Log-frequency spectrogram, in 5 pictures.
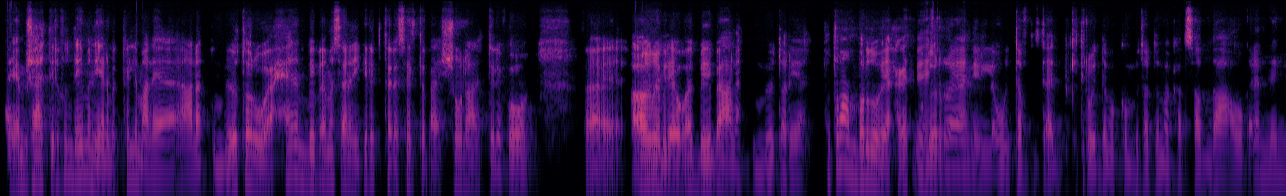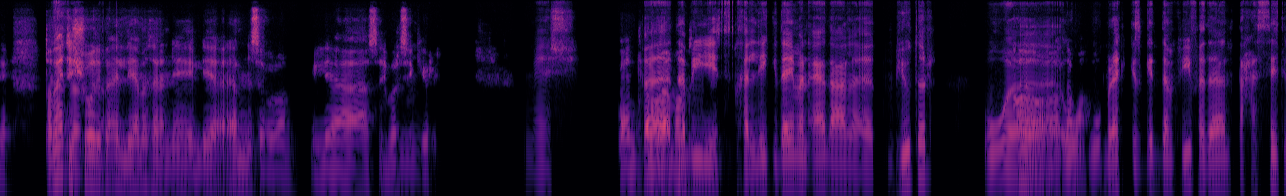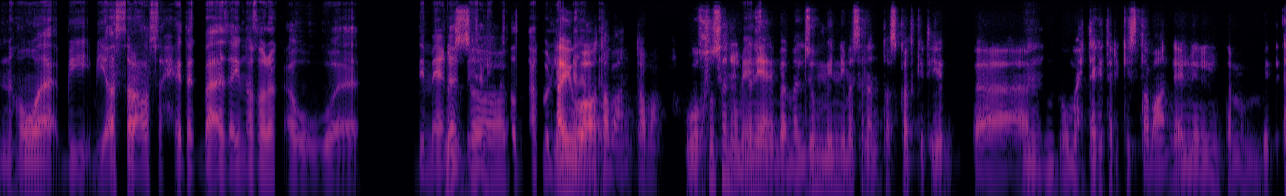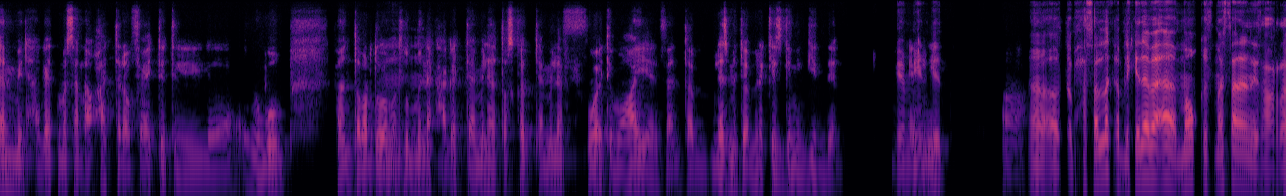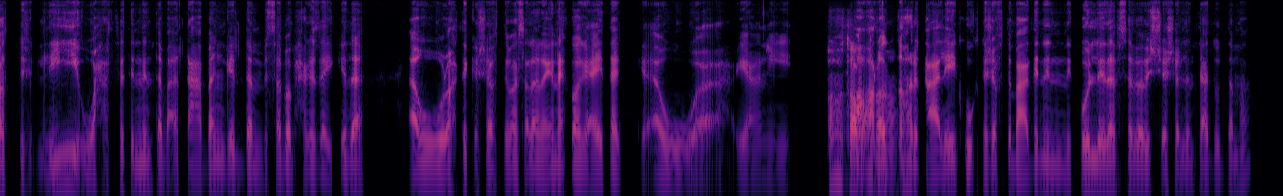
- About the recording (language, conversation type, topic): Arabic, podcast, إزاي بتنظّم وقتك بين الشغل واستخدام الموبايل؟
- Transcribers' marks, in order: in English: "cyber security"; unintelligible speech; in English: "تاسكات"; in English: "تاسكات"; tapping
